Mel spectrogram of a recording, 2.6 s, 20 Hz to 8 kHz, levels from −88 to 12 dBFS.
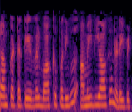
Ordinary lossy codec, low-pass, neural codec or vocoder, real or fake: MP3, 24 kbps; 7.2 kHz; none; real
